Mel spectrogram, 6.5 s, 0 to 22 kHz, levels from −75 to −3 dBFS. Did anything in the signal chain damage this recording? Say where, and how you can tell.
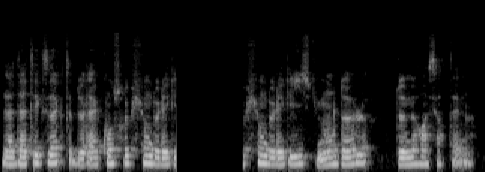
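Yes, network stage. A stream reconnect at 2.35 to 3.88 s leaves 892 ms of silence. A fresh decoder then resumes speech 640 ms earlier.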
